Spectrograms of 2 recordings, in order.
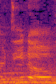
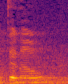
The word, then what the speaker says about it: Deno: I think it's just Hunter Deno for me, D-E-N-O. And yes, that's how it's pronounced, not Deno.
